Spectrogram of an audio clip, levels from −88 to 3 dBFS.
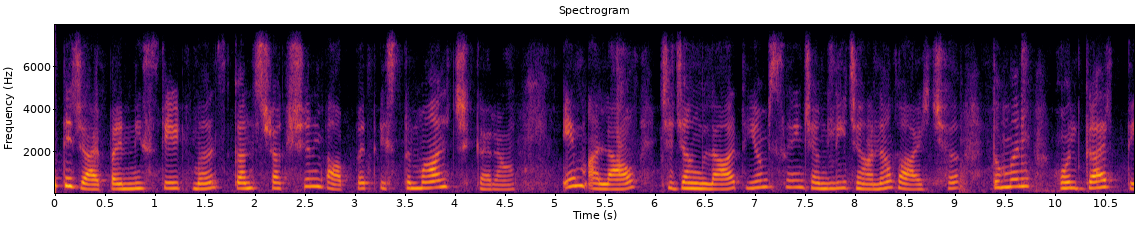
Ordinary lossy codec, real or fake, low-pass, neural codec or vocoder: Opus, 32 kbps; fake; 7.2 kHz; codec, 24 kHz, 6 kbps, HILCodec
